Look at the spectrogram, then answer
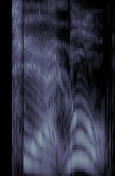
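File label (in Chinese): "tie3lu4", Mandarin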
